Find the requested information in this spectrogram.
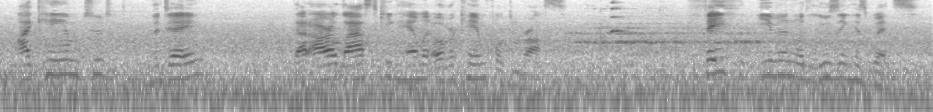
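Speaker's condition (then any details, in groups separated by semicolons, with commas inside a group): No condition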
